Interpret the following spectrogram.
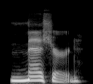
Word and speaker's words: measured: Pronunciation me a shur stress on the first syllable and that middle sound is like jur similar to composure. Practice with measured in a sentence.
